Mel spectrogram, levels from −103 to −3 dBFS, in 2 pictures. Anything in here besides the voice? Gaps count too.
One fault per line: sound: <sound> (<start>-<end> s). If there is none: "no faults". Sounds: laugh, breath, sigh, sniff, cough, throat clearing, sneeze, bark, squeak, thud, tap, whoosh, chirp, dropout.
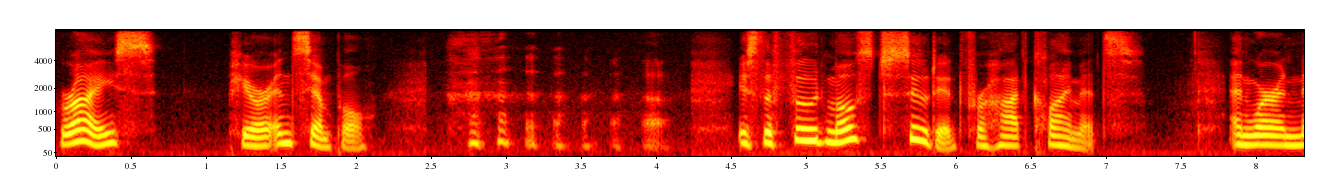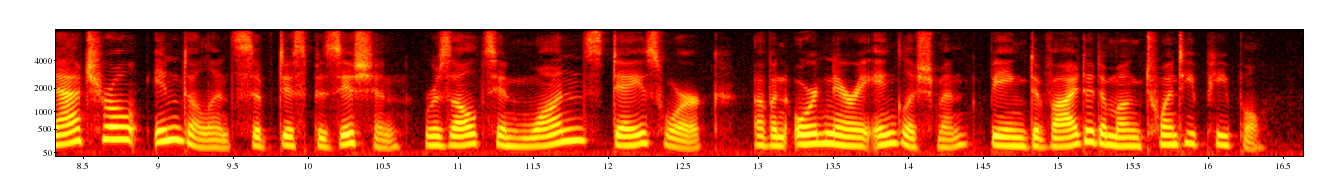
sound: laugh (2.6-4.1 s)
